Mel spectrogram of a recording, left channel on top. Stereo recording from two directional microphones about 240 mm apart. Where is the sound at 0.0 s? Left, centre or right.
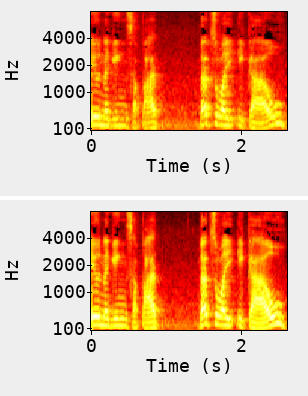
Right.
